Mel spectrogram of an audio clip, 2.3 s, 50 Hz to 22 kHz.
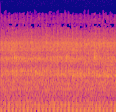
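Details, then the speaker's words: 2014 Honda Foreman 4x4 TRX 500 FM1 ATV, 444 miles, after start with fuel refilling the drained line: steady, even low thumping, about nine beats a second, no misses or knocks; normal healthy single-cylinder idle. "Takes a minute to get the fuel up there to the line because the drain's all out. And once she gets running, that's it."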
